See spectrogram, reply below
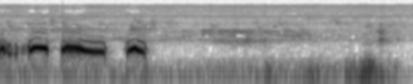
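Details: Ninh Thuận spotted dove used as a trap decoy. Three deep coos, the second long and sliding downward, are followed by near silence with soft handling noises.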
